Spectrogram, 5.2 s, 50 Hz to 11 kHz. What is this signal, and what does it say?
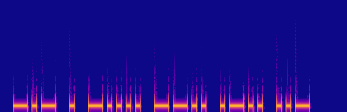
Morse code, heard as a keyed tone, about 17 wpm, 700 Hz. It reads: KE6ZLU
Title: USA Call Signs Repeated 2x 17wpm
